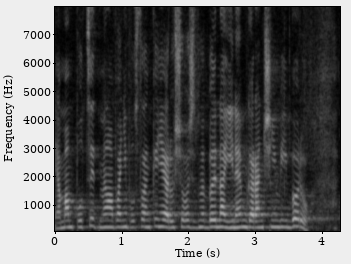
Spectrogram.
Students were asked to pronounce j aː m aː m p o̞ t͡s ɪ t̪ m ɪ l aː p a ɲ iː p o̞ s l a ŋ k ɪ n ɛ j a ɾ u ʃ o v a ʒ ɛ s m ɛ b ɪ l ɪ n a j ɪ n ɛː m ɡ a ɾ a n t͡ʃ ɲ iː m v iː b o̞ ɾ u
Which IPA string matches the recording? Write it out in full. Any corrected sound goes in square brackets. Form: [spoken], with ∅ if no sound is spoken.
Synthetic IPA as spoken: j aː m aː m p o̞ t͡s ɪ t̪ m ɪ l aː p a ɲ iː p o̞ s l a ŋ k ɪ [ɲ] ɛ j a ɾ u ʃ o v a ʒ ɛ s m ɛ b ɪ l ɪ n a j ɪ n ɛː m ɡ a ɾ a n t͡ʃ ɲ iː m v iː b o̞ ɾ u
